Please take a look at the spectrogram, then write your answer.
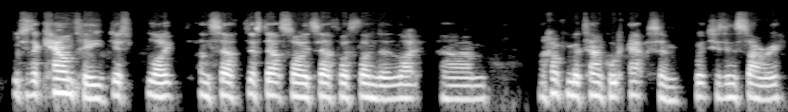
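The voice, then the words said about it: English accent, southwest London area. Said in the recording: “what part of England are you originally from? ... I know London's a very broad term ... so I'm trying to place the accent.”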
